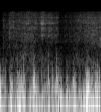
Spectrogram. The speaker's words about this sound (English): Beautiful, and now let me pour some of the cake mix.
